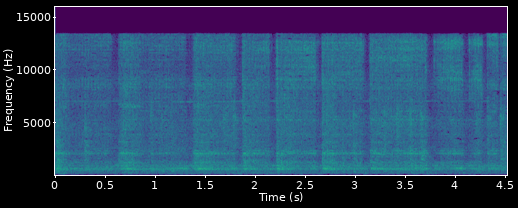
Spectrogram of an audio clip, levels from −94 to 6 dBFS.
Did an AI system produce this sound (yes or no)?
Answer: no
